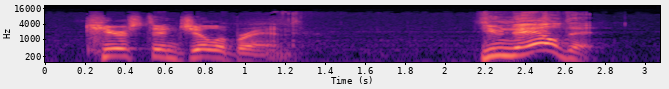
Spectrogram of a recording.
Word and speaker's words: Gillibrand: right here alright so kirsten gillibrand not Gillibrand it's a soft shade now the Minnesota woman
